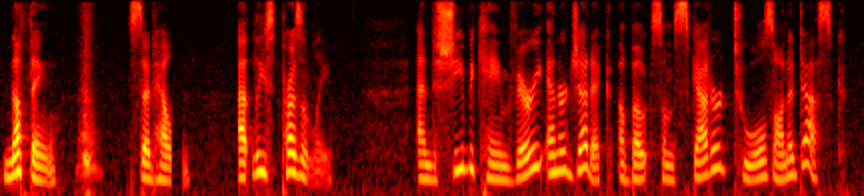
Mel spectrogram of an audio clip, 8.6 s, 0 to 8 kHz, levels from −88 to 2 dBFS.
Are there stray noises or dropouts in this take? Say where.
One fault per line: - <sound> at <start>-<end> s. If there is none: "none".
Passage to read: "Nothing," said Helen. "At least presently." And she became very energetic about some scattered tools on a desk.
- whoosh at 0.7-1.0 s
- dropout at 1.7-1.8 s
